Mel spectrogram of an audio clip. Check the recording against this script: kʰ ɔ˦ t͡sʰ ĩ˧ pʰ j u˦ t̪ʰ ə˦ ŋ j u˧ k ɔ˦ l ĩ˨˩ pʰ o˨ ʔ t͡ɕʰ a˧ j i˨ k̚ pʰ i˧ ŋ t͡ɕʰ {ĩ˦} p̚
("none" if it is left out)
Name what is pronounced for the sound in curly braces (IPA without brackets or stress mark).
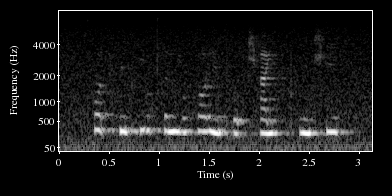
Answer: i˦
